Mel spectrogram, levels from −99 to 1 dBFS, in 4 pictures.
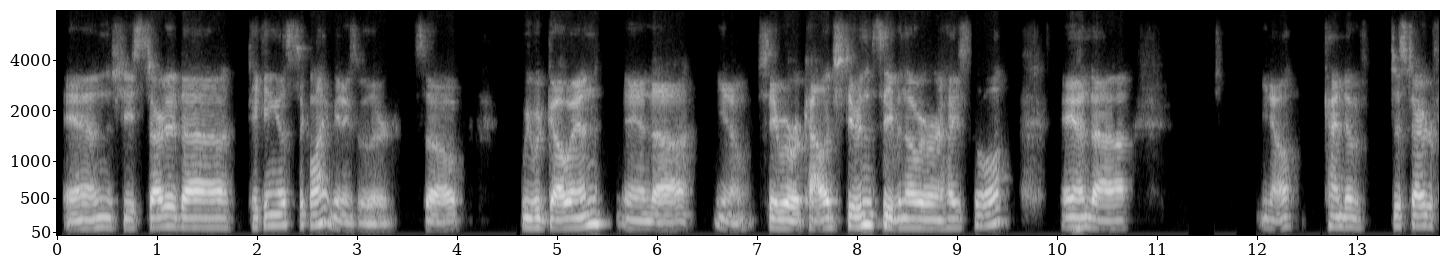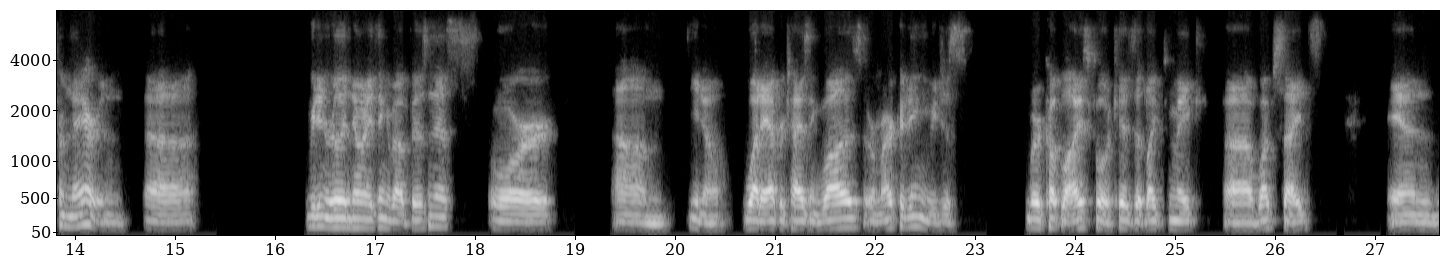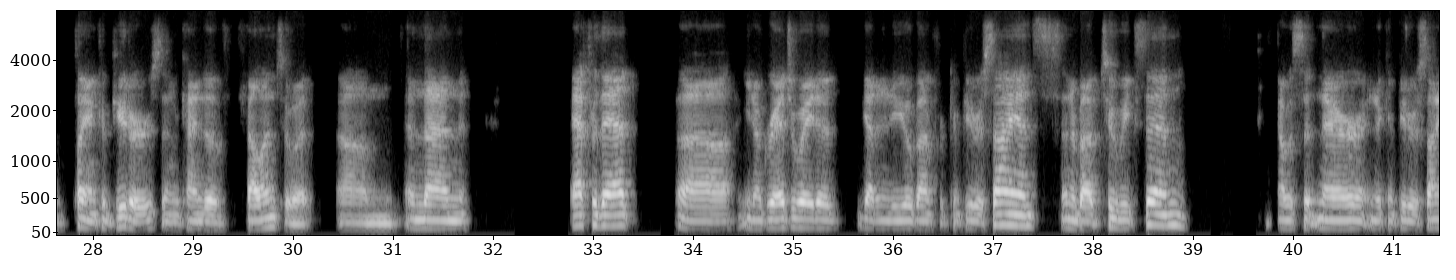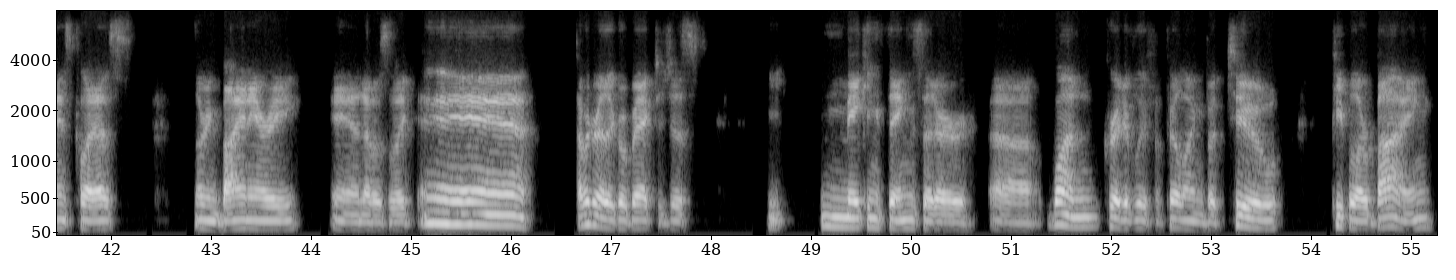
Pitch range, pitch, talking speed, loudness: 95-135 Hz, 110 Hz, 150 wpm, -22 LUFS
